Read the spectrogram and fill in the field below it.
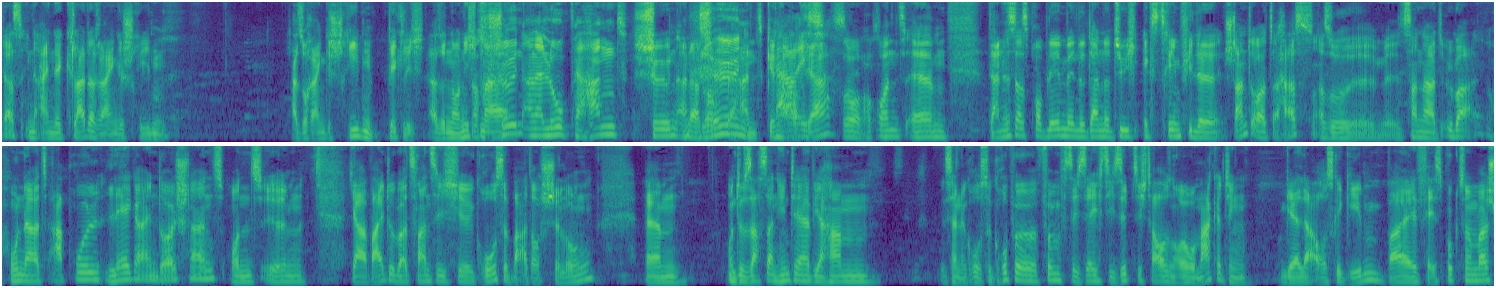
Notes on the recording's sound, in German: Live aus dem Podcast PopUp Studio. Die CX Days 2023.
